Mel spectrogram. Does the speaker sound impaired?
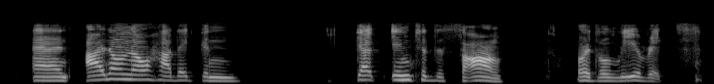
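Yes: cerebral palsy; present from birth, vocal cords damaged by intubation tube during surgery; voice ruined by intubation, lost singing ability, trying to sing again.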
